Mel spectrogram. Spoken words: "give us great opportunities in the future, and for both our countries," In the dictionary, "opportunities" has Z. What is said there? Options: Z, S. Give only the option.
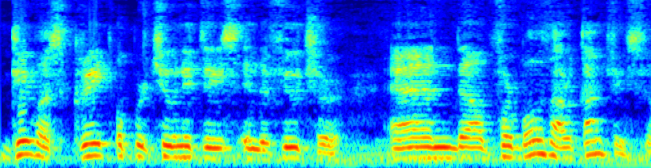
S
